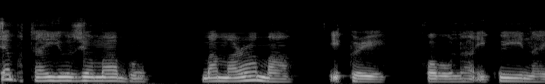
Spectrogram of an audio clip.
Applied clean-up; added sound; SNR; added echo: neural mask model DeepFilterNet 3.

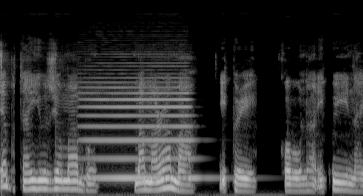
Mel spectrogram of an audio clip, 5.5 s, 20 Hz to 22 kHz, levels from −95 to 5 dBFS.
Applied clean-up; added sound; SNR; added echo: none; Bowed string instrument; 6 dB; none.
